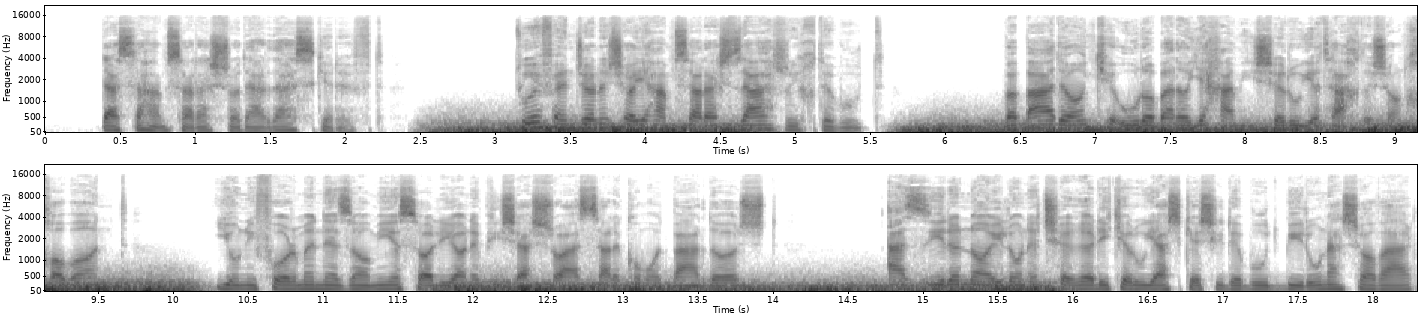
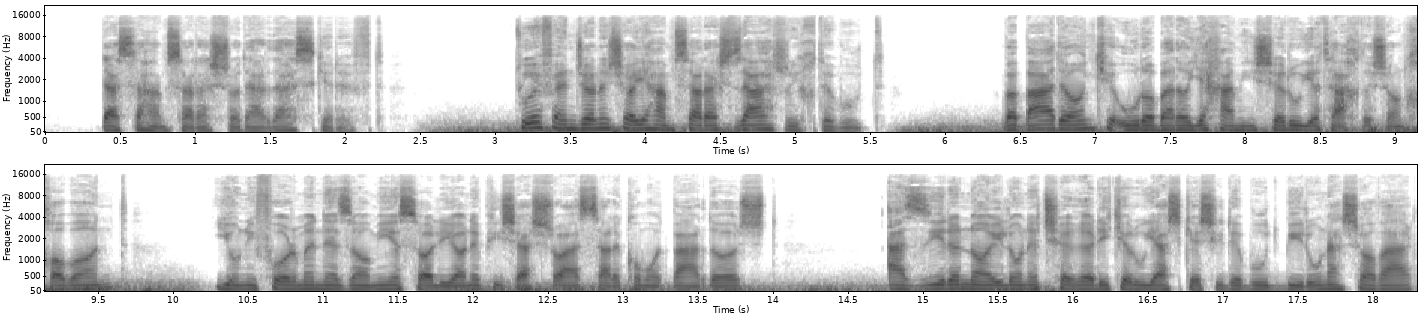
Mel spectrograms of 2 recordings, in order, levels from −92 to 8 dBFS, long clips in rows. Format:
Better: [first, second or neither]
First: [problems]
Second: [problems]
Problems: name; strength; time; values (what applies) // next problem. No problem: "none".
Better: second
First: low rumble; loud; from 2.5 to 4.5 s, from 6 to 10 s and from 12 to 16 s; 7 dB below the speech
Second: low rumble; faint; from 2.5 to 4.5 s, from 6 to 10 s and from 12 to 16 s; 25 dB below the speech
